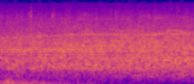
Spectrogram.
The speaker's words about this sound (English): And that'll put Adams to the free throw line. Fouls on Durant, much to the glee of the crowd. So Adams will shoot two.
